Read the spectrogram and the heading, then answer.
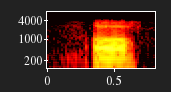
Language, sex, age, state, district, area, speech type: Santali, male, 18-30, West Bengal, Jhargram, rural, conversation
